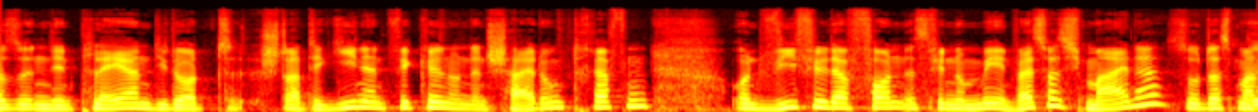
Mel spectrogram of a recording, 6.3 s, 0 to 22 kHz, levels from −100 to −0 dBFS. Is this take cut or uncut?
cut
